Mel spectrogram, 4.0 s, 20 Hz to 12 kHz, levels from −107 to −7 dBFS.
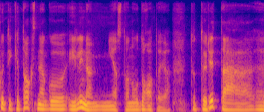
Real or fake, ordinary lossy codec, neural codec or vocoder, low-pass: fake; Opus, 32 kbps; vocoder, 24 kHz, 100 mel bands, Vocos; 10.8 kHz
